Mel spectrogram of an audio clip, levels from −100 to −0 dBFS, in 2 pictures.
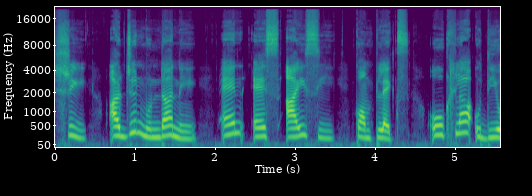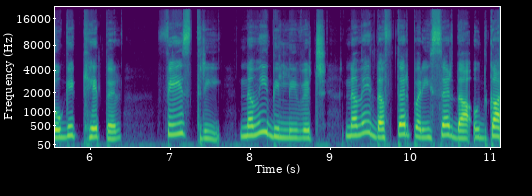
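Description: No technical faults are audible.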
